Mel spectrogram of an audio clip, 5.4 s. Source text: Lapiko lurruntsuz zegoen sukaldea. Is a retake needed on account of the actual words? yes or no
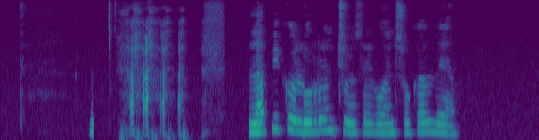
no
